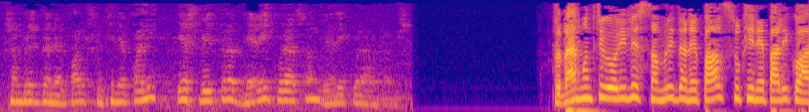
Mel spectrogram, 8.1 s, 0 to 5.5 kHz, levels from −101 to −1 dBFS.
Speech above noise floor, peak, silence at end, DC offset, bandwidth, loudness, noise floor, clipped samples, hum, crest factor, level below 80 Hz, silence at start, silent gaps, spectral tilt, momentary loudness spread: 53 dB; -4 dBFS; 0 s; under 0.1%; 5.4 kHz; -20 LUFS; -74 dBFS; under 0.1%; none; 18 dB; -50 dBFS; 0.1 s; none; -7 dB/octave; 19 LU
